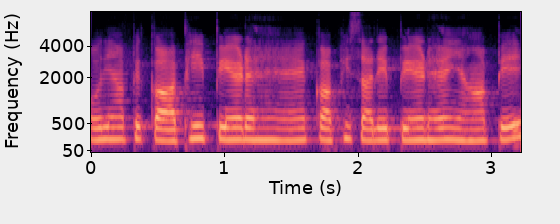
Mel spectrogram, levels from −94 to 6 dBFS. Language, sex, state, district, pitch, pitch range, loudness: Hindi, female, Maharashtra, Washim, 205 Hz, 205-220 Hz, -17 LUFS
